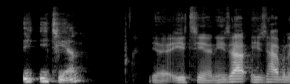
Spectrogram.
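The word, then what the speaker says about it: Etienne: don't even know how to say his name ety how do you say his name etn yeah etn he's he's having a good season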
